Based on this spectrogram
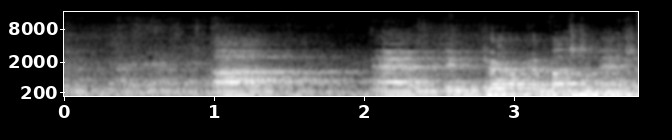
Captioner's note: audience laughs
